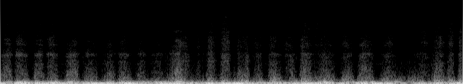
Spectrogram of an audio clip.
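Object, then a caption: Microphone with metal mesh grille. Fingertips rub and tap the metal mesh grille and upper body of a black Blue Yeti microphone. The result is a steady run of deep, muffled thumps and scraping rumbles, almost entirely low in pitch, with brief strokes blurring into one another.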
